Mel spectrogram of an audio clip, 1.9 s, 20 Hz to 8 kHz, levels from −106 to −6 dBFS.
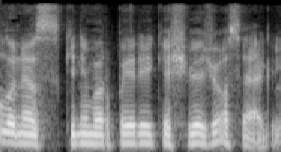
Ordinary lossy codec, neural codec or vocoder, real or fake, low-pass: MP3, 64 kbps; none; real; 7.2 kHz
